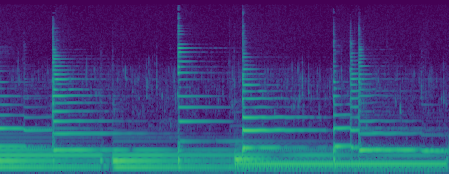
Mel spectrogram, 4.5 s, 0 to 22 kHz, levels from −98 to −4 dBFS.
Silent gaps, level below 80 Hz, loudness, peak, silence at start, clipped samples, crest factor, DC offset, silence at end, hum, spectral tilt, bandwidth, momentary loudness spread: none; -60 dBFS; -36 LUFS; -18 dBFS; 0 s; under 0.1%; 18 dB; under 0.1%; 0 s; none; -5 dB/octave; 19 kHz; 6 LU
